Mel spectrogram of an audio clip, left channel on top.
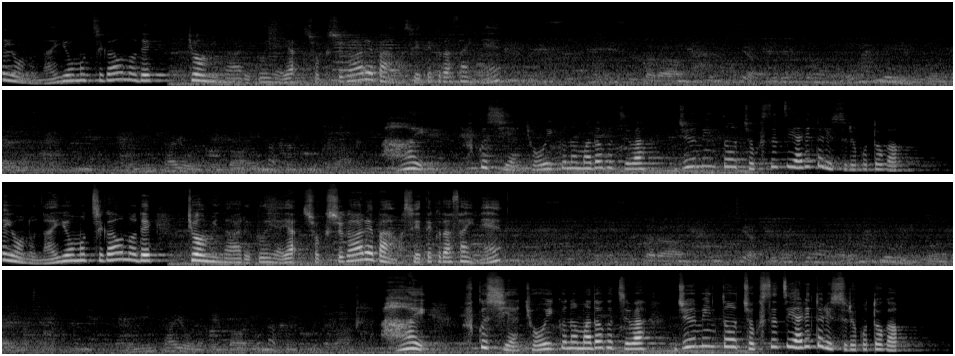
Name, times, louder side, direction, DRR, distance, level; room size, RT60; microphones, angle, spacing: voice 1, 0.0-5.0 13.3-13.8 14.1-16.0 16.2-18.5, right 6 dB, 80° right, 17 dB, 0.3 m, -26 dB
sound 1, 1.6-10.1, right 1 dB, 30° right, 2.0 m, -46 dB
sound 2, 2.8-17.0, left 1 dB, 30° left, 1.7 m, -44 dB
voice 2, 5.7-10.1 10.6-13.1, equal, 10° right, 4 dB, 0.4 m, -44 dB
8.1 x 5.6 x 6.1 m, 1.0 s
head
